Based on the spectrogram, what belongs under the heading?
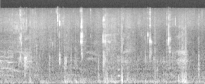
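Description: A boy chewing a mouthful of rice and fish curry eaten by hand, with scattered short wet mouth clicks and smacks.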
